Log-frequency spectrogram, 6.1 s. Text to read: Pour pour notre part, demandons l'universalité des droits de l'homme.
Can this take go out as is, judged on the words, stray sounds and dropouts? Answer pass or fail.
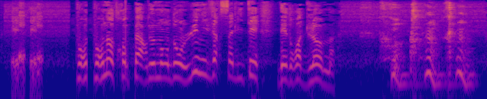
fail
